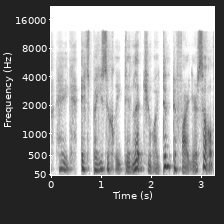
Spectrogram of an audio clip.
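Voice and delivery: sinister, scary, devilish voice. Voicing how the shaitan speaks in our minds, in a scary shaitan voice. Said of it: "I sound so scary like a shaitan".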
